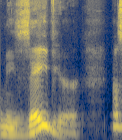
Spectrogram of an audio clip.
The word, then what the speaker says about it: Xavier: I've always said that just with the straight Z sound. Xavier.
